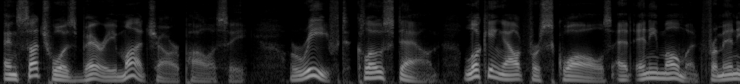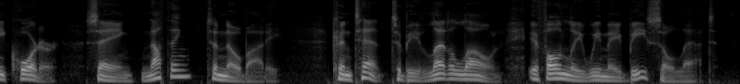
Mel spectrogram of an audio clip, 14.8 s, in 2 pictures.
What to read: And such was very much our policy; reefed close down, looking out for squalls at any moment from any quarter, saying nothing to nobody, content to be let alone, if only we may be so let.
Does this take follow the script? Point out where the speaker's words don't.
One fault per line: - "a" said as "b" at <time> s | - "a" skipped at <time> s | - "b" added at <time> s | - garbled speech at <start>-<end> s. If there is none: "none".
none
